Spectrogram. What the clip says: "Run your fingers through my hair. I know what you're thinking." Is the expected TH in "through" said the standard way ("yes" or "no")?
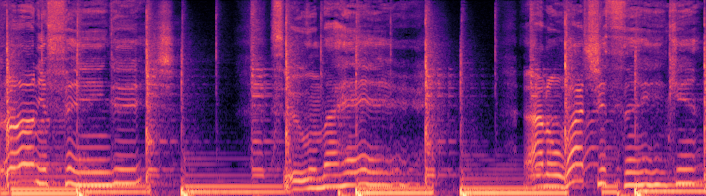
yes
